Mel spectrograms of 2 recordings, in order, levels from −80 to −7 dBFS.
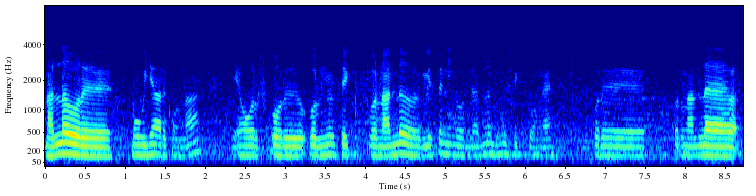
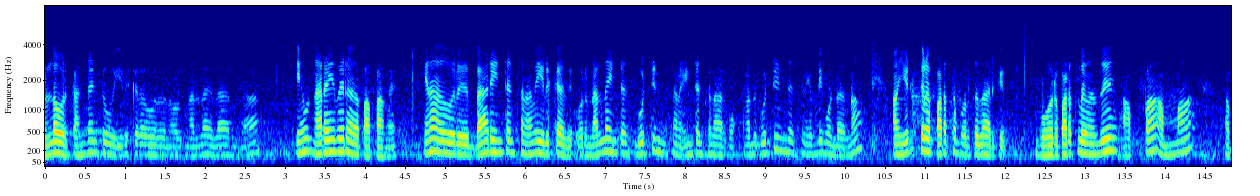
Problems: constant background noise, low volume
